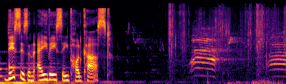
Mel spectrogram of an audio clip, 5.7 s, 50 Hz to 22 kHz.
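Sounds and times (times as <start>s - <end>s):
speech: 0.2s - 2.3s
birds calling in the bush at a bushland cemetery: 2.6s - 5.7s.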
